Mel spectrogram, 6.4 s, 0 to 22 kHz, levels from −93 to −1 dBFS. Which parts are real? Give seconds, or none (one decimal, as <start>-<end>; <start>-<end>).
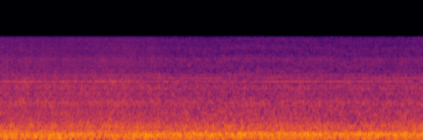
2.4-6.4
